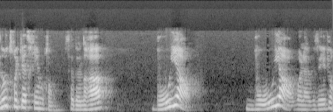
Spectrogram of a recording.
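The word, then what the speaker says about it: 不要: Ça donnera bouyao. Bouyao. Voilà, vous avez vu en pinyin, on écrit bouyao, mais on va prononcer Bouya.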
